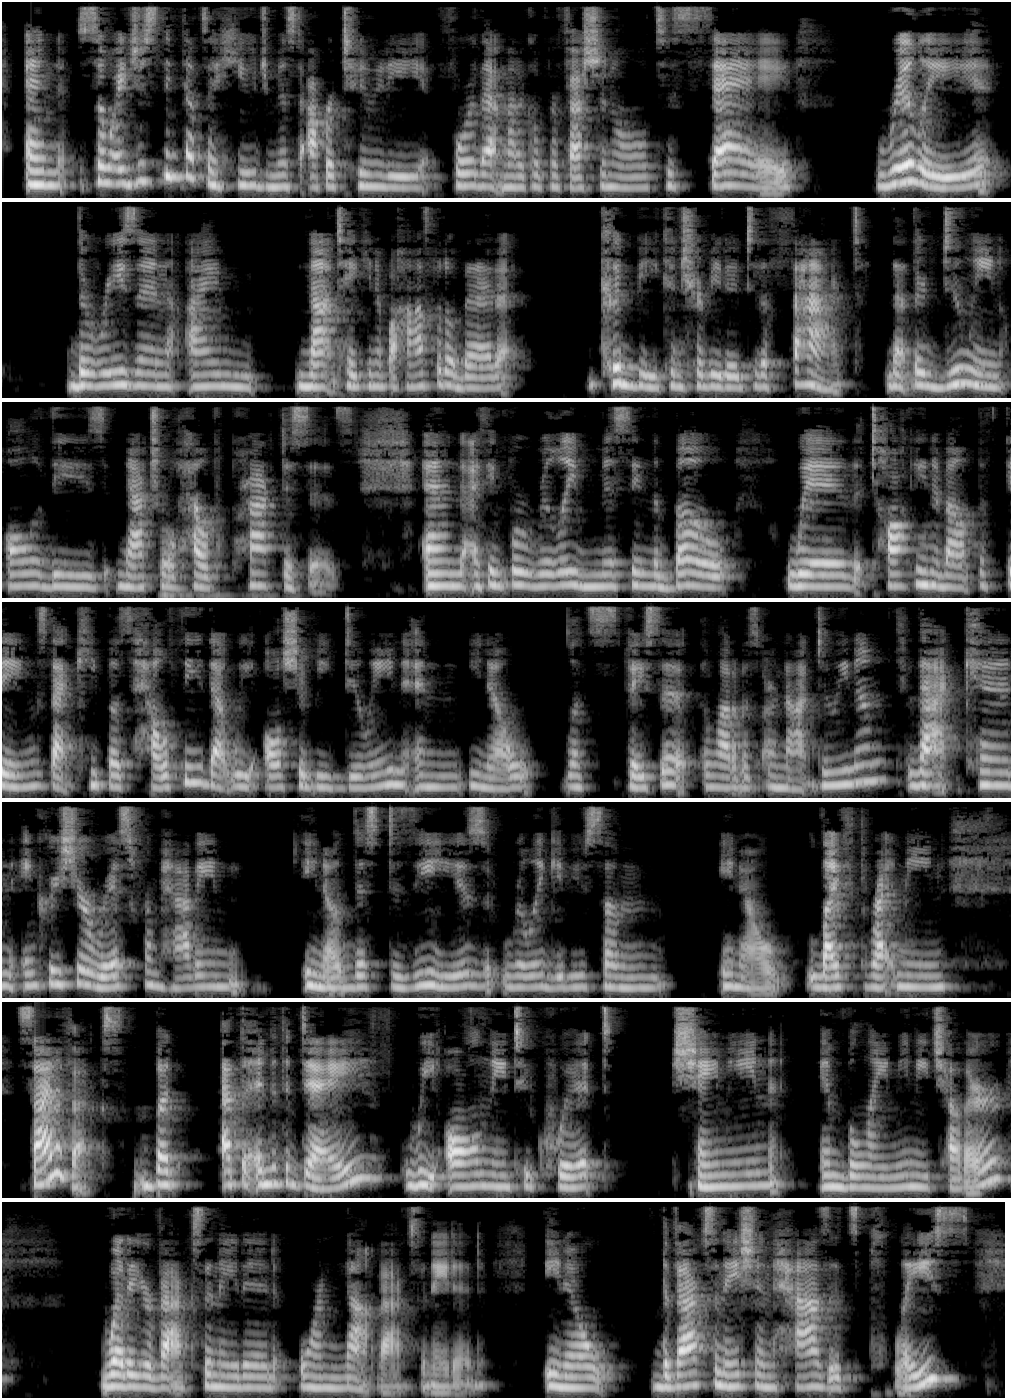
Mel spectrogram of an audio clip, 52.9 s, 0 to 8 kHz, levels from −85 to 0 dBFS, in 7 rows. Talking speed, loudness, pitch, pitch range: 145 wpm, -20 LUFS, 180 Hz, 170-200 Hz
